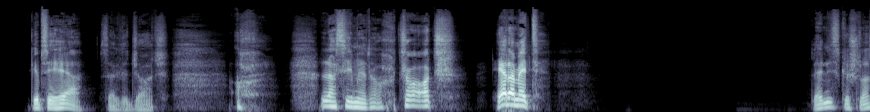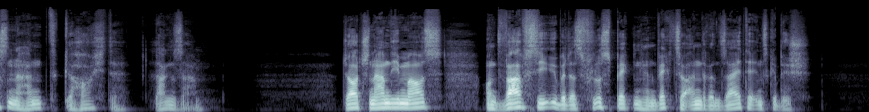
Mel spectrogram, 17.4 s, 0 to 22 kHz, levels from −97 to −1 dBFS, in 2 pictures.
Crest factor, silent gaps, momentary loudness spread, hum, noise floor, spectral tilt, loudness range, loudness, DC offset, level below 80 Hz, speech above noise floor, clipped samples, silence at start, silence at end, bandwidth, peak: 22 dB; 6.16-6.23 s, 6.31-7.34 s, 11.11-11.18 s; 20 LU; none; -89 dBFS; -5.5 dB/octave; 13 LU; -20 LUFS; under 0.1%; -48 dBFS; 69 dB; under 0.1%; 0.35 s; 0.7 s; 16.5 kHz; 0 dBFS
